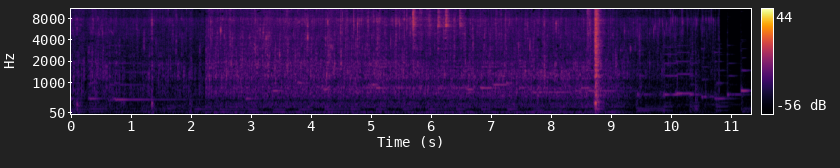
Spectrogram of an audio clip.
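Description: Soy-braised chicken with glass noodles simmering in a pot: a steady bubbling hiss that starts about two seconds in and cuts off near the end, with one sharp click shortly before it stops. Light background music plays throughout.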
